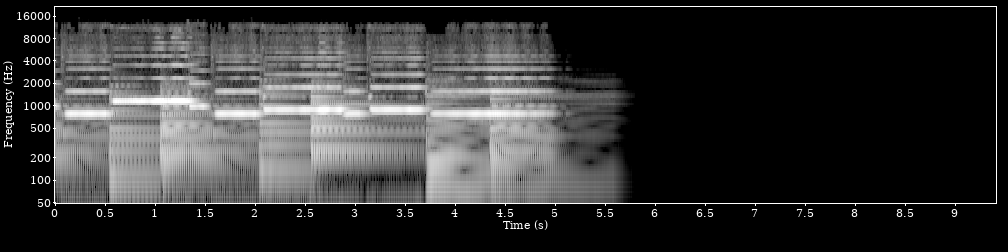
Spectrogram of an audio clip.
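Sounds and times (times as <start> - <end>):
flute solo: 0.0 - 5.1.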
